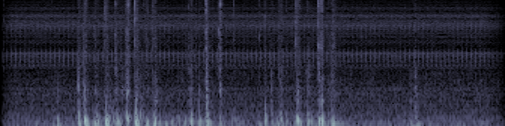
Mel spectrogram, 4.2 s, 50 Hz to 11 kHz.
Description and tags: Mac iBook G3's cdrom working and producing various sound including some air noise from the spinning CD. This include a loud typing sound and some mouse clicks on the keyboard. Recorded very close to the cdrom with Rode NT1000 condensor microphone through TLAudio Fat2 tube preamp through RME Hammerfall DSP audio interface.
